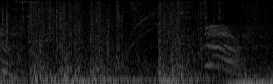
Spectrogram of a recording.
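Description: Rapid rifle fire from a Gunslinger character in the Lost Ark video game, dense bursts of shots with metallic weapon-switch clatter and swooshing skill effects, loud and close throughout.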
